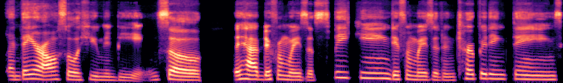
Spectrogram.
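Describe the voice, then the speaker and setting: A woman therapist speaking as a podcast guest, measured and thoughtful as she explains. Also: lowish voice, smooth, no echo, studio quality. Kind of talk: casual chat.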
